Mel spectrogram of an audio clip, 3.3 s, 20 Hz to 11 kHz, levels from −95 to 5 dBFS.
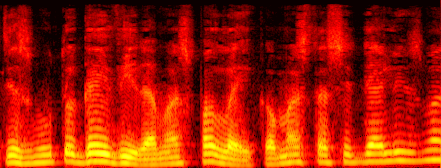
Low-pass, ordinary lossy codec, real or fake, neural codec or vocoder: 9.9 kHz; AAC, 32 kbps; real; none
